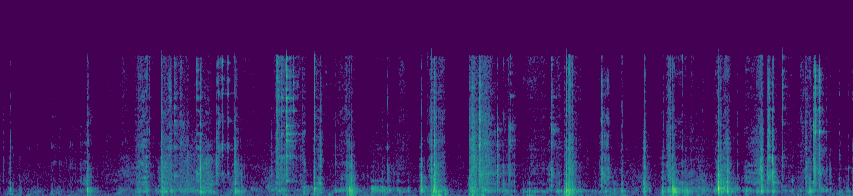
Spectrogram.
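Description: Scallop shells (Pecten and Chlamys) clicking and clattering against each other as they are handled, sorted and set down, in irregular light clinks.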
